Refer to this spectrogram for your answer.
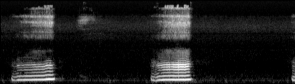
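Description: A Shih Tzu snoring loudly, each low rattling breath lasting about a second.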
